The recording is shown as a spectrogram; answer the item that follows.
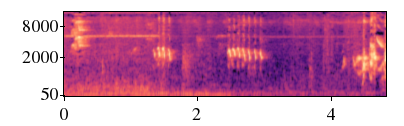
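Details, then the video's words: Bornean white-rumped shama singing, used to provoke rival shamas into song and fighting: two bursts of rapid repeated chattering notes, then a rising harsh phrase, against low background rumble and a thin steady tone. "KICAU BORNEO AMPUH BIKIN MURAI STRES SUSAH BUNYI AUTO FIGHTER NYAUT"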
